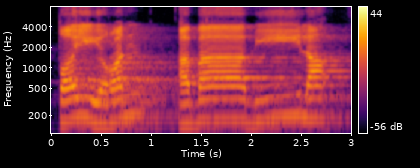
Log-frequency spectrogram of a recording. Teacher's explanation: طیرن، تنوین کے بعد حروف حلقی کا حمزہ ہے، تو یہاں پر اظہار ہلکی ہوگا، تنوین کو ظاہر کر کے بغیر غنہ کے جلدی پڑھیں گے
